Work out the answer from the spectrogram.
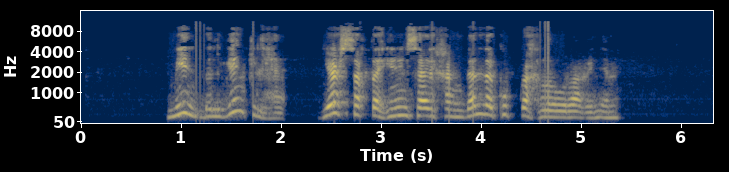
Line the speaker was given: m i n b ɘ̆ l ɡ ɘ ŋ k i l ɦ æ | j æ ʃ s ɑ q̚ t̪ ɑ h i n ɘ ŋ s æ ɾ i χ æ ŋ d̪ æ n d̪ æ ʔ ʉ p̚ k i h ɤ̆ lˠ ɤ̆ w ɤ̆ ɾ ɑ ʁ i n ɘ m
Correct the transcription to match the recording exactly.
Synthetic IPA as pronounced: m i n b ɘ̆ l ɡ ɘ ŋ k i l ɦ æ | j æ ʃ s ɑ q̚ t̪ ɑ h i n ɘ ŋ s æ ɾ i χ æ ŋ d̪ æ n d̪ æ k ʉ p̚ k æ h ɤ̆ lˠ ɤ̆ w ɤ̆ ɾ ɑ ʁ i n ɘ m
